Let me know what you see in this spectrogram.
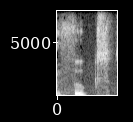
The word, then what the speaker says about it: Fookes: And if you do a search on Google for just Easy Thumbnails, it's available from Fuchs Software, and it's spelled F-O-O-K-E-S, Fuchs Software.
